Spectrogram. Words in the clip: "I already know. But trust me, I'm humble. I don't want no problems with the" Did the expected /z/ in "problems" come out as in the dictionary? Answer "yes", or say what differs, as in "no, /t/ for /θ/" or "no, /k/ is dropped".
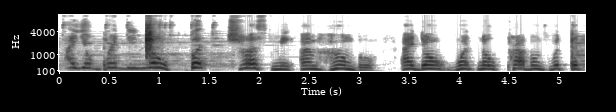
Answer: yes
